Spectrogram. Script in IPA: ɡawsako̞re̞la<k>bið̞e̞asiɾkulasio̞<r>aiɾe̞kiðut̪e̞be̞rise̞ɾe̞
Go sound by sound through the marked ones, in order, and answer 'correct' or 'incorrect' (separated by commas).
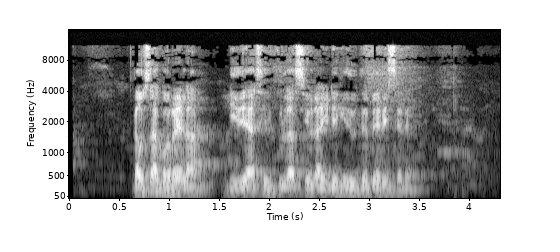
incorrect, incorrect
